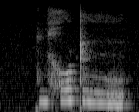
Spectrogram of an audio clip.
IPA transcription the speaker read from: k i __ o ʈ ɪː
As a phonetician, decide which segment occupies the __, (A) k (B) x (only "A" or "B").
B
